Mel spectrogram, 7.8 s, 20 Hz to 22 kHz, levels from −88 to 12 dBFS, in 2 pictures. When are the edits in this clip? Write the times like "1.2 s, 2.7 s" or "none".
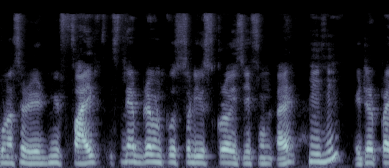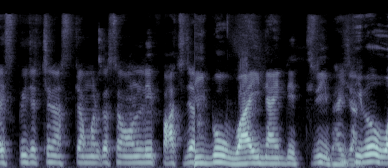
5.9 s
